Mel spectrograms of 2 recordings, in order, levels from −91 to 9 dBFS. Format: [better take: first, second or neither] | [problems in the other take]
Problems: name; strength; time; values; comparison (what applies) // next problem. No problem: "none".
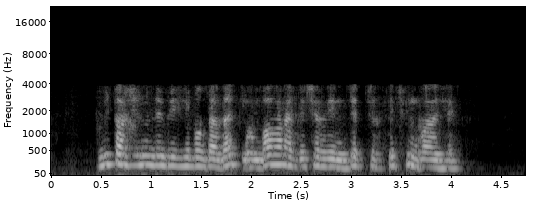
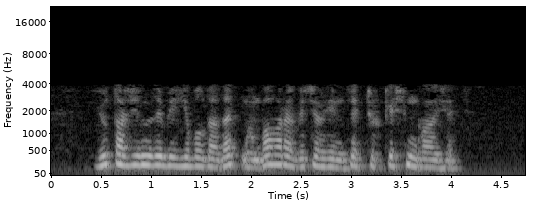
second | noise reduction (neural mask model DeepFilterNet 3)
